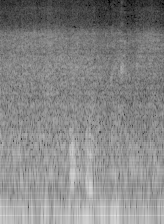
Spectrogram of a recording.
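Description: Water splashes as it is poured into a hot pan.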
